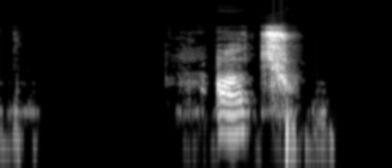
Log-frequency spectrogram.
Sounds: Sneeze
